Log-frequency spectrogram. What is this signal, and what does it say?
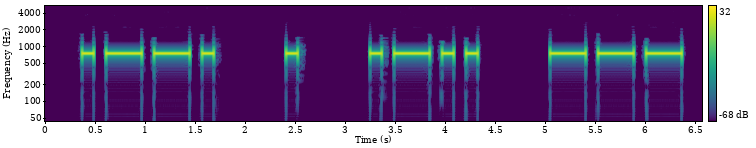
Morse code, heard as a keyed tone, about 10 wpm, spaced as for 7 wpm, 750 Hz. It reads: PELO
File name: arquivos / texto / texto 05 10ppm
